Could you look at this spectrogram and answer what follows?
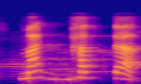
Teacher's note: Madbhakta, bha is mahaprana.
